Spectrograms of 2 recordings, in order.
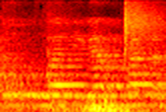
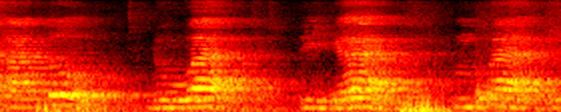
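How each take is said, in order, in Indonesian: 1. Hitungannya diucapkan dengan cepat. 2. Hitungannya diucapkan dengan lambat. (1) "Ada gerakan yang cepat" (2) "Itu lebih cepat yang pertama atau yang kedua? Pertama"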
